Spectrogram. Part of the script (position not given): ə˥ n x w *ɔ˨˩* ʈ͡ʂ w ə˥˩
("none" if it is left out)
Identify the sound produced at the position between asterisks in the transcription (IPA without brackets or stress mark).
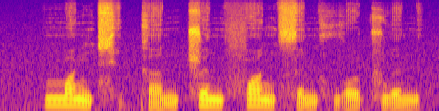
ɔ˧˥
